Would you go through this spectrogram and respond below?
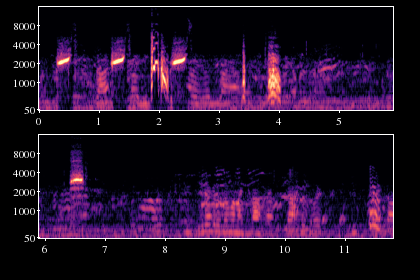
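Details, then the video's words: A francolin (teetar) gives loud, short, rising whistled notes in an irregular series, then falls quiet while soft voices and murmuring carry on behind. "Teetar ki awaz/ Teetar sound/Teetar voice/ Teetar ki boli"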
